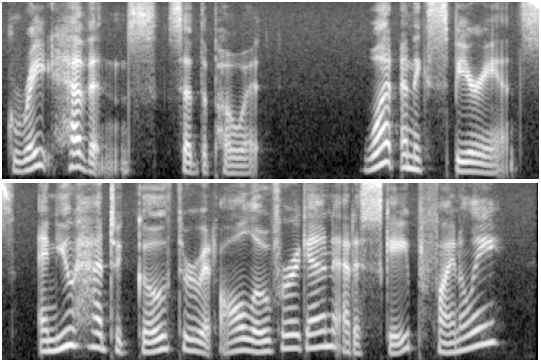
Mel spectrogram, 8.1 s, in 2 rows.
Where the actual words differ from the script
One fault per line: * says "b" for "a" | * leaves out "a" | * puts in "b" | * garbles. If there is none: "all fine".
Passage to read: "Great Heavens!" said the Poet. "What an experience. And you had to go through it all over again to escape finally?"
* says "at" for "to"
